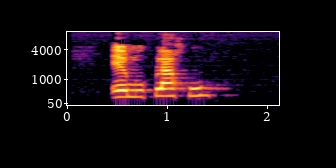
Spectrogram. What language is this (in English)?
Aja (Benin)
